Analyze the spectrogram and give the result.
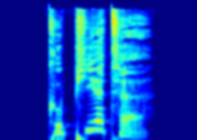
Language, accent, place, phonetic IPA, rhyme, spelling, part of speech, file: German, Germany, Berlin, [kuˈpiːɐ̯tə], -iːɐ̯tə, kupierte, verb / adjective, De-kupierte.ogg
- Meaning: inflection of kupieren: 1. first/third-person singular preterite 2. first/third-person singular subjunctive II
